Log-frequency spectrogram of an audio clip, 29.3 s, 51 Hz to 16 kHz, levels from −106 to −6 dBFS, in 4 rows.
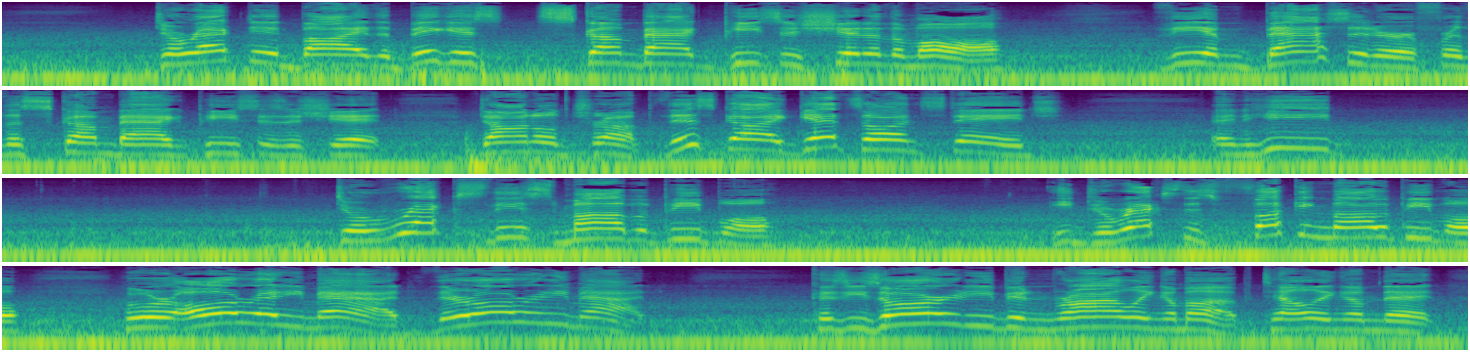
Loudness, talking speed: -19 LUFS, 115 wpm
